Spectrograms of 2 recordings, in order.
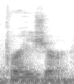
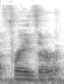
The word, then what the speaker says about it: Fraser: prefer the mummy with Brendan Frazier uh Fraser I apologize there is a correct way to pronounce that apologies um but what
